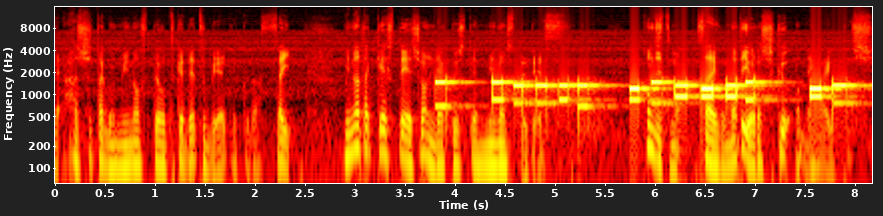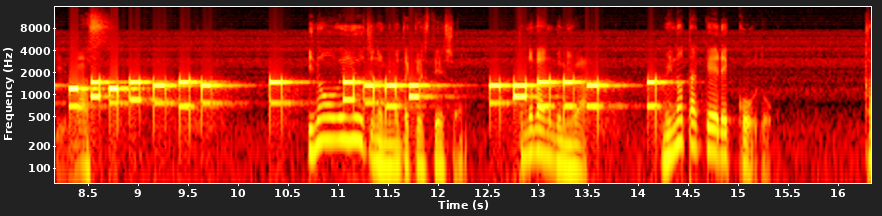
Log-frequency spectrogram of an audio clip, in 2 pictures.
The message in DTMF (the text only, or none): 3 95582 760*09 *5 1#49535 6 9520 50332 3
